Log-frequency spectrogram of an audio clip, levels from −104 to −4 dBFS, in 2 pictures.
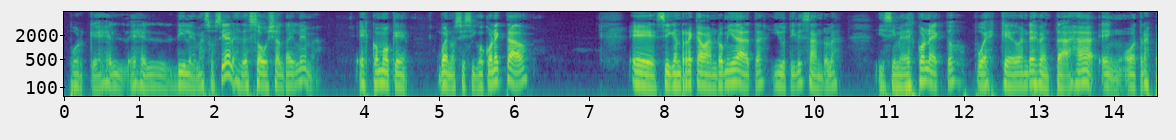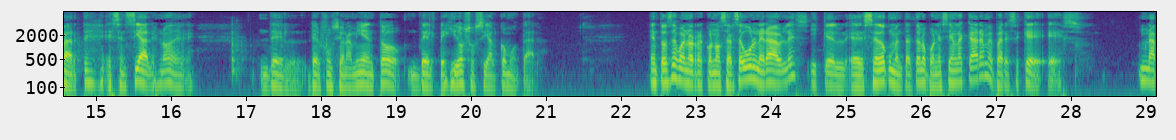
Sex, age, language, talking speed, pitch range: male, 30-49, Spanish, 140 wpm, 110-140 Hz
